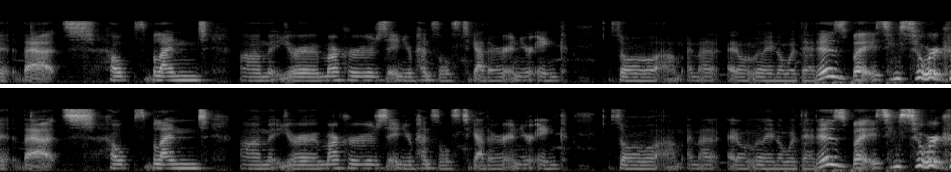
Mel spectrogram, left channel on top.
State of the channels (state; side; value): normal; both; correlation 0.32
